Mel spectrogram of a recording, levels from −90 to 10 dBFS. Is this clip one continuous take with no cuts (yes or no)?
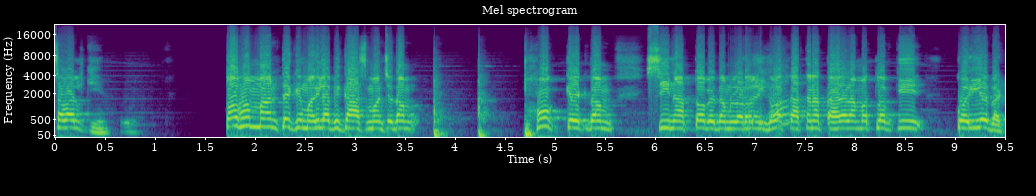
no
